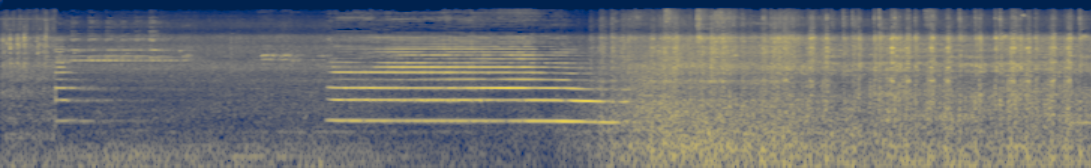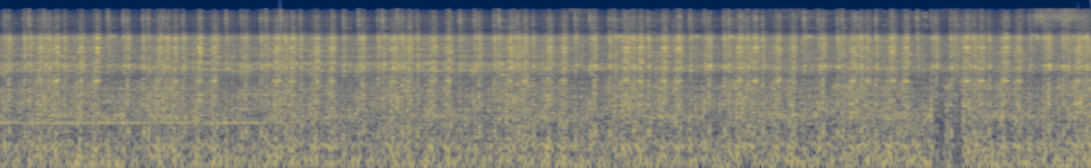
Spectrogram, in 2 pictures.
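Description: Train horn sounding a short blast, then a long blast of about four seconds whose pitch drops at the end as the locomotive passes close by. The coaches then rush past with loud, steady wheel-on-rail noise and clickety-clack over the rail joints.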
